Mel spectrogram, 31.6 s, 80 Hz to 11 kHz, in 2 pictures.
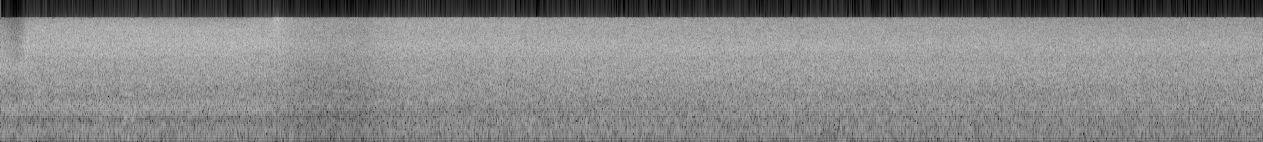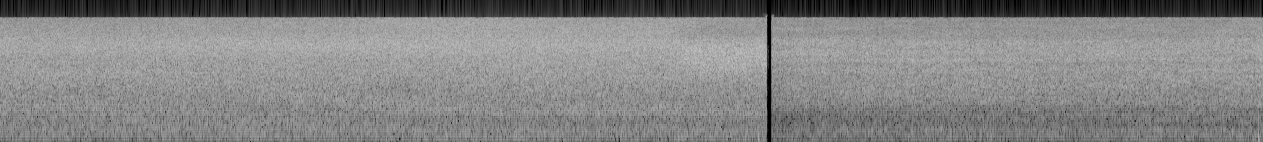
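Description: Steady rushing of white water pouring over low stone river weirs. About 25 seconds in it cuts suddenly to a thinner, higher hiss of water, the splashing of a fountain's jets.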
